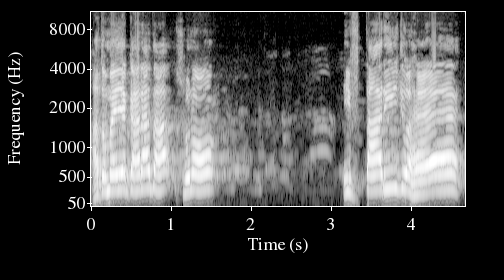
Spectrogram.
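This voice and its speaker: A man preaching a lively sermon at a public gathering, joking with the crowd and repeating his phrases. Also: extremely high pitch, slow, highs cut off. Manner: jokes with the crowd, repeats phrases, addresses mothers and sisters. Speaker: Islamic preacher. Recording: echoey reverberant venue, voice from far off.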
